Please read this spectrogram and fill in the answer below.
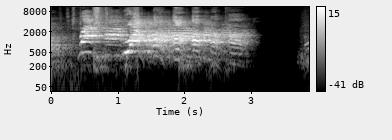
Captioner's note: laughing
